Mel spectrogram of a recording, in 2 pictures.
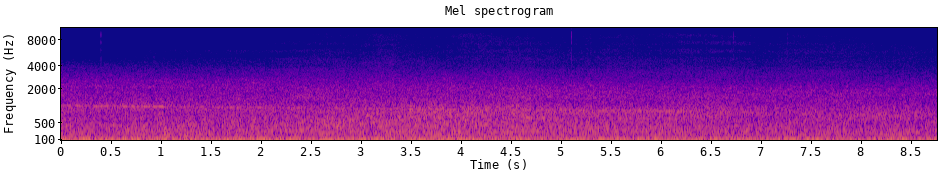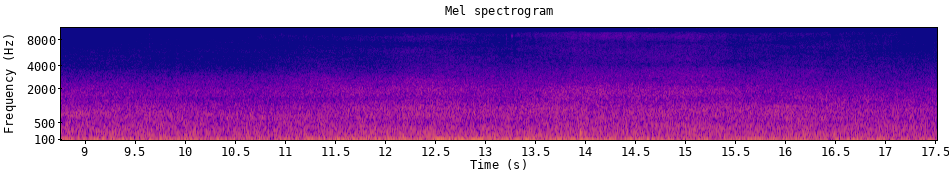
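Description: Steady rumble of jet aircraft noise across an airfield, with a faint whine that slides down in pitch over the first several seconds.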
